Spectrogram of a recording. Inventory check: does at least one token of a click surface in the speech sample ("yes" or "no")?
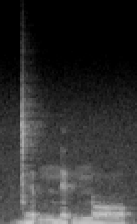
yes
